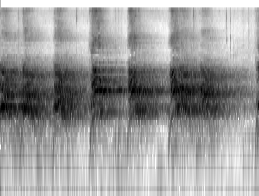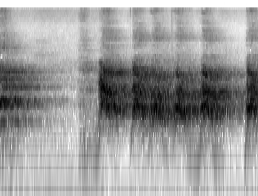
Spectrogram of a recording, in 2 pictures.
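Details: Two Dachshunds playing and chasing each other in the house give rapid, sharp, mid-pitched barks and yaps, overlapping in ragged, excited clusters with brief pauses between.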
